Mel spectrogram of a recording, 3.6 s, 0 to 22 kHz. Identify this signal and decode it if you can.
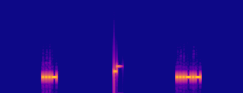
Morse code, heard as a keyed tone, about 48 wpm, 700 Hz. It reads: V <SK>
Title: Single Character (Letter:Number:Punctuation:Prosign) Alt 50wpm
